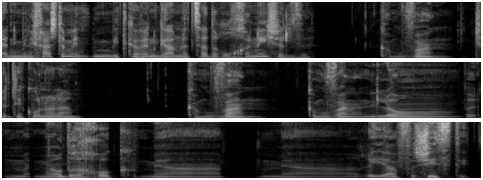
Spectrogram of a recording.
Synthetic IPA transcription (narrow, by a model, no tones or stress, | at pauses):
animeniχaʃat̪amit̪kave̞nɡamlet͡sadaʁuχaniʃelze̞ | kʰamuvanʃelt̪ikuno̞lam | kʰamuvan | kamuvananilo̞bmeo̞dʁaχo̞kmea | meaʁiafaʃistit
